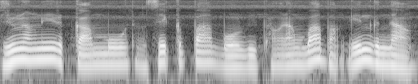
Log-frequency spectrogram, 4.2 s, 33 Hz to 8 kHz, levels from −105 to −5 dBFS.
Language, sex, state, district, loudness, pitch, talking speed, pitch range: Garo, male, Meghalaya, South Garo Hills, -17 LUFS, 120 Hz, 100 wpm, 110-140 Hz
